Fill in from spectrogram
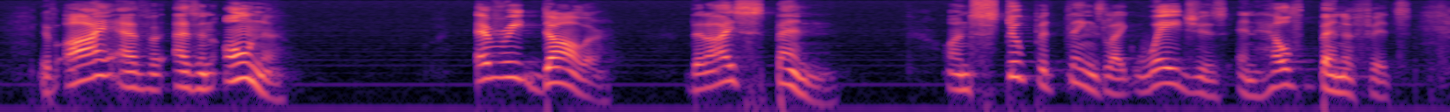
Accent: New York City, New York, United States

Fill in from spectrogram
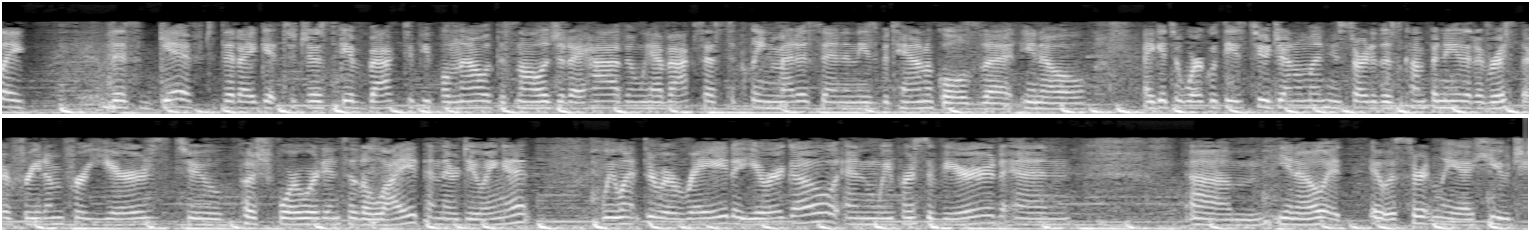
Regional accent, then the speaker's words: Ukiah, California, United States; a friend that I grew up with in Ukiah

